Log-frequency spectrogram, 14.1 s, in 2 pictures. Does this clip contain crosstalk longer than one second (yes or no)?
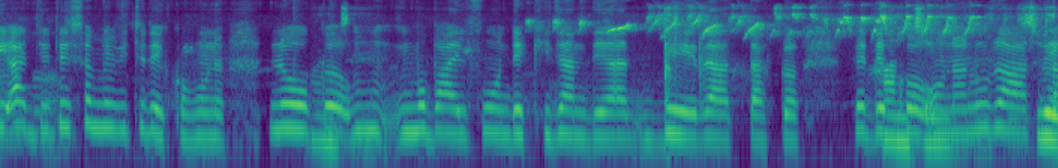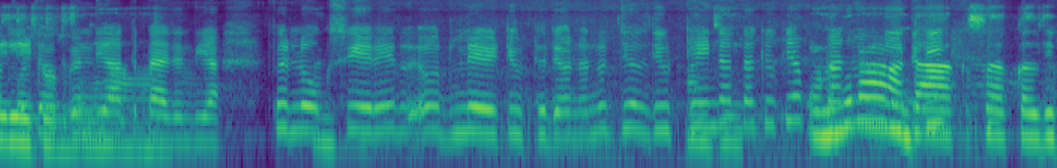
yes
